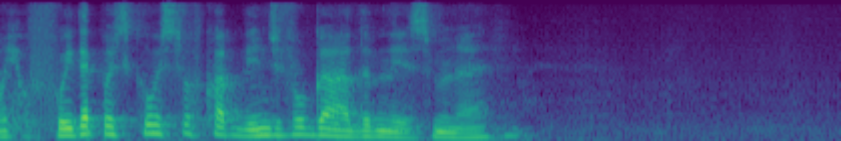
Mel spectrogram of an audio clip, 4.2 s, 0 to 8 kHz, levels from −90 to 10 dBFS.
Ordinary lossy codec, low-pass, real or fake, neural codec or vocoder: none; 7.2 kHz; fake; codec, 16 kHz in and 24 kHz out, 0.6 kbps, FocalCodec, streaming, 2048 codes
